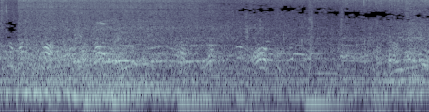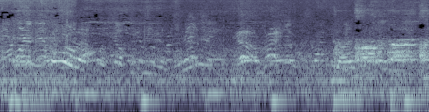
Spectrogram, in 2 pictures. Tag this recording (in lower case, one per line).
speech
